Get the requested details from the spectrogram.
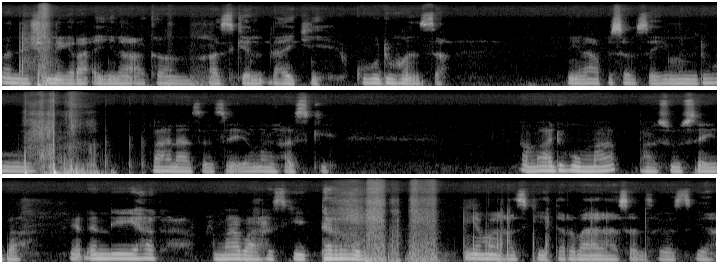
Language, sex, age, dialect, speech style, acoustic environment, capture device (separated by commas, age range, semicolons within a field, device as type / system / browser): Hausa, female, 35-44, Nigeria - Kano, happy, people talking, mobile / Linux / Chrome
